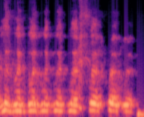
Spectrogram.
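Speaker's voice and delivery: repeated "look" broken up by laughter; imitating Dave laughing. Retelling Dave at the party, laughing while pointing. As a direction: mimic a friend cracking up and pointing. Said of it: "He's dying laughing, tapping everywhere".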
